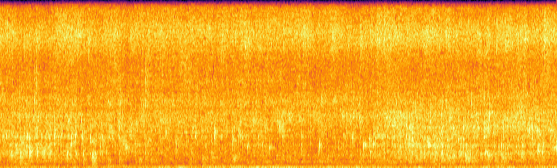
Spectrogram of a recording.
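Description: Chicken pieces dropped onto browned onions in a karahi set up a steady, loud hiss of frying that runs evenly from start to finish with no talk.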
